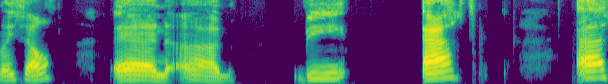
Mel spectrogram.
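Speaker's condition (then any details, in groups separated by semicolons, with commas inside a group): Cerebral palsy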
